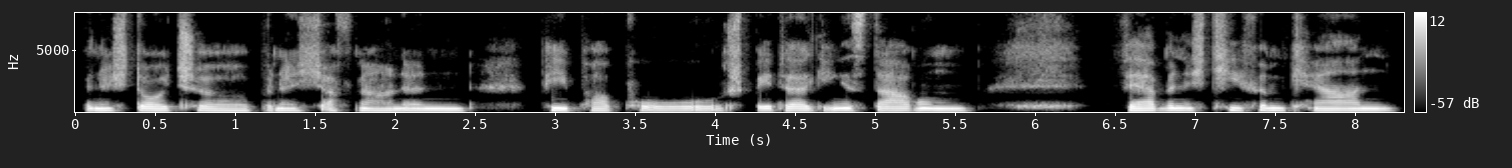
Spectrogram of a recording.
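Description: A young woman hosts her podcast from her bed, speaking slowly in a relaxed, rambling way full of small hesitations. Her voice is low, dark and gravelly with fry. The sound is close and dry, with no room around it. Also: dry recording. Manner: relaxed, rambling, many fillers. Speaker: podcast host. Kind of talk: casual spontaneous monologue.

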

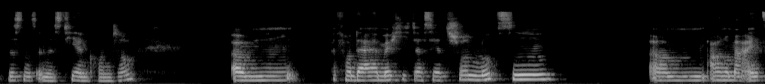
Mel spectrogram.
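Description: A woman's voice: lowish voice, a little mellow. A woman in her thirties, a native German speaker, talking reflectively and casually as an interview guest, often adding little tag questions. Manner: reflective, filler-laden with frequent "ne" tags. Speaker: interview guest, self-employed business owner. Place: at home.

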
